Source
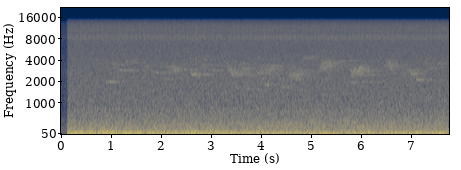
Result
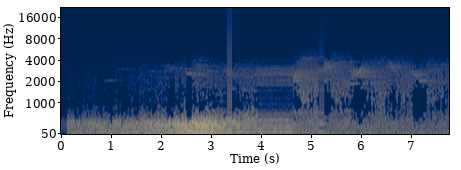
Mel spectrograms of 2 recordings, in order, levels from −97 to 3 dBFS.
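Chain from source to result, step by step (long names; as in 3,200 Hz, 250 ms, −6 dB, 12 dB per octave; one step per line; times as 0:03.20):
source passing by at 0:02.77, 14 m/s, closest 3.3 metres
meter weighting curve D
gate on every frequency bin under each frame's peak −15 dB strong
dynamic equaliser 4,900 Hz, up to −4 dB, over −45 dBFS, Q 1
low-pass filter sweep 360 Hz → 1,200 Hz, 0:03.20–0:04.83
buffer that repeats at 0:03.31/0:05.15, samples 512, times 8
frozen spectrum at 0:03.94, 0.69 s
level +2.5 dB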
